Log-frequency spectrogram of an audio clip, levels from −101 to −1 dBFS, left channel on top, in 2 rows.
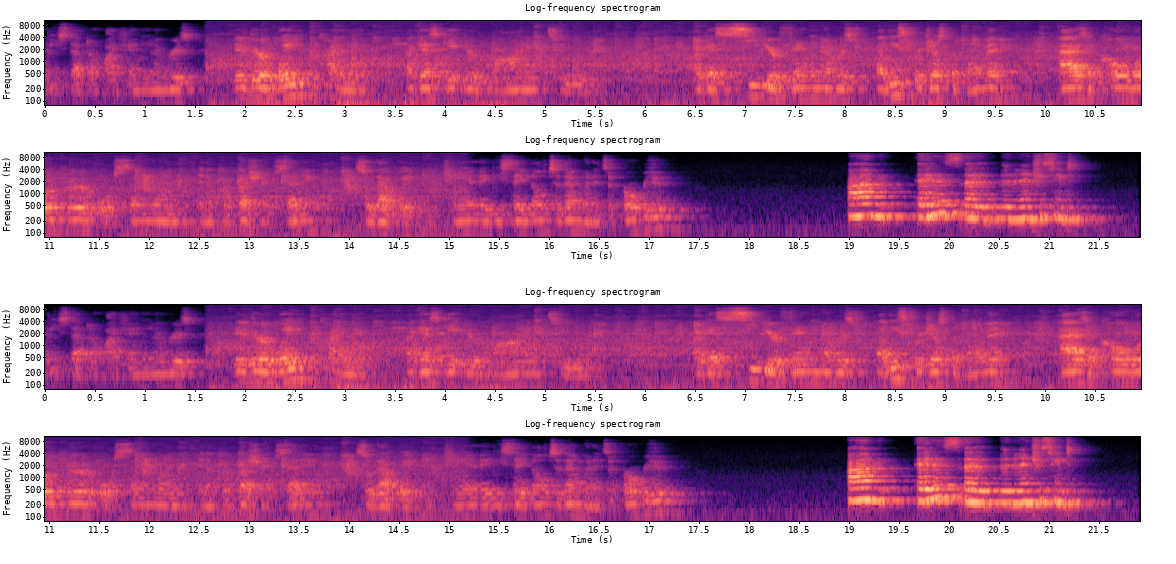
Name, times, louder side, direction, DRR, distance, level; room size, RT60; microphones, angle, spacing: voice 1, 0.0-1.4 1.9-3.2 3.6-5.4 6.5-9.5 10.1-12.6 12.9-13.7 14.1-17.1, left 1 dB, 45° left, -6 dB, 1.3 m, -35 dB
sound 1, 1.6-15.2, left 1 dB, 25° left, 0.9 m, -42 dB
voice 2, 19.0-19.4 19.7-21.2, right 3 dB, 60° right, -3 dB, 0.5 m, -24 dB
4.3 x 2.5 x 2.5 m, 0.84 s
head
